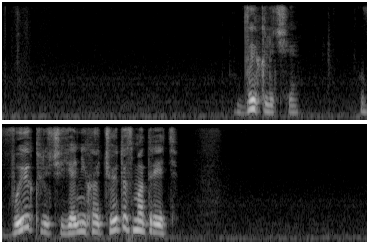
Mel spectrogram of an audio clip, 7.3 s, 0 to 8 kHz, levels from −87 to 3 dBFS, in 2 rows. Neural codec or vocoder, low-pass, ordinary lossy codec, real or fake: none; 7.2 kHz; none; real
